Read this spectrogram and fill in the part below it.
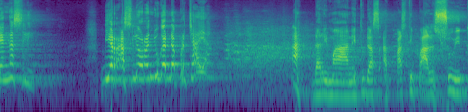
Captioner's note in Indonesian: tertawa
